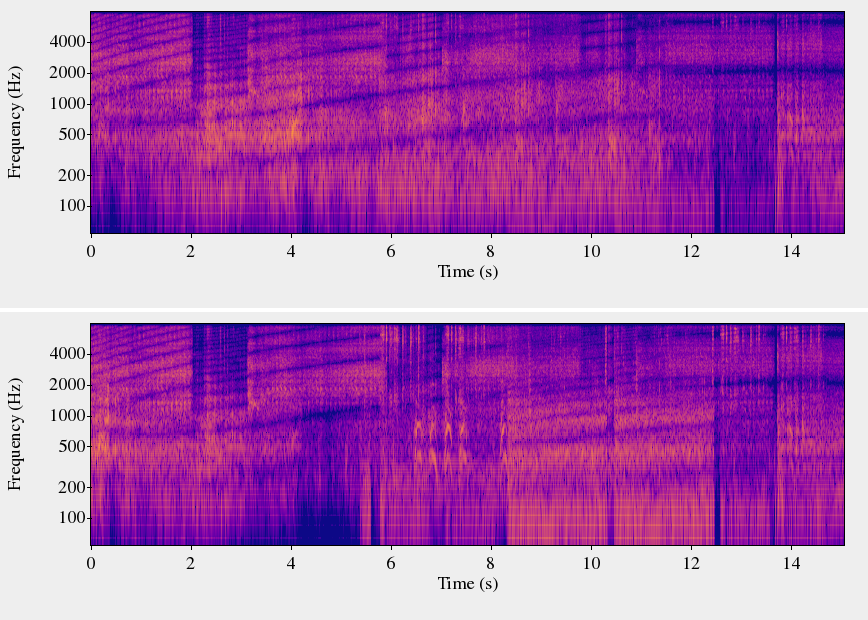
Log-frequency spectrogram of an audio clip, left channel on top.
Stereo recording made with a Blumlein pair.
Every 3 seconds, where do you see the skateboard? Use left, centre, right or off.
centre, left, left, left, off.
